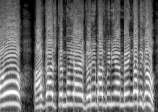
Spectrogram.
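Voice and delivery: mock rich customer yelling for the costliest laptop; hammed-up grand boast. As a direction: bellow it like an over-the-top rich man. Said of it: "मैंने बोला".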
